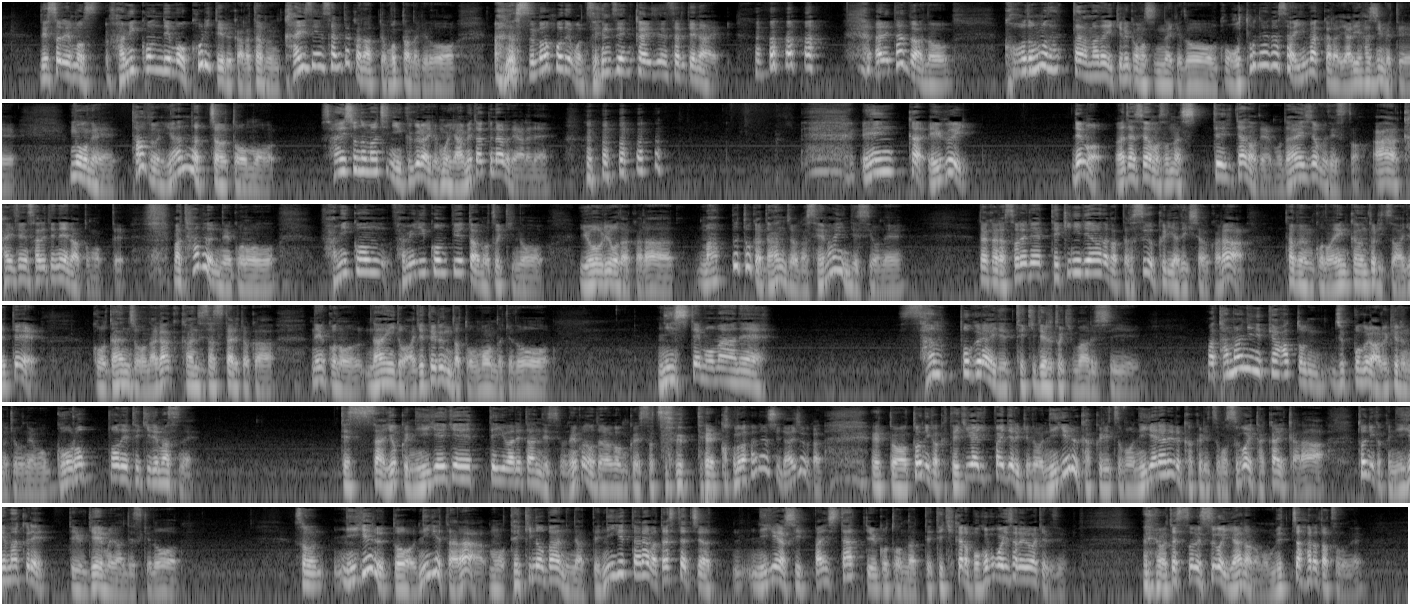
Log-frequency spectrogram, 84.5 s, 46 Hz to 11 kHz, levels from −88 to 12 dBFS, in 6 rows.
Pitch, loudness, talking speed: 165 Hz, -20 LUFS, 380 characters per minute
